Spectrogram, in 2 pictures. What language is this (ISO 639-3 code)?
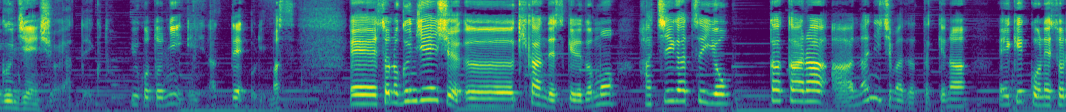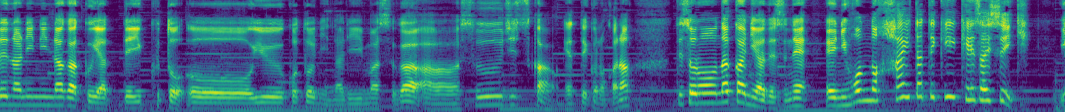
jpn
